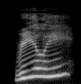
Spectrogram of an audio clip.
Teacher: with a rising tone, they are surprised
